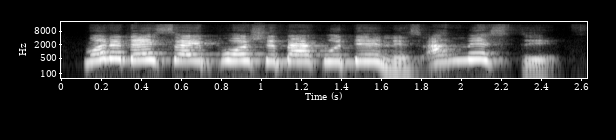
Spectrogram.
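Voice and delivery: high-pitched disbelief; baffled, voice lifted right up; surprised. Real, not acted. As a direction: question news you completely missed. Hears gossip she had missed.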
